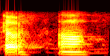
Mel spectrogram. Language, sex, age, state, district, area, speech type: Assamese, male, 18-30, Assam, Sonitpur, rural, conversation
